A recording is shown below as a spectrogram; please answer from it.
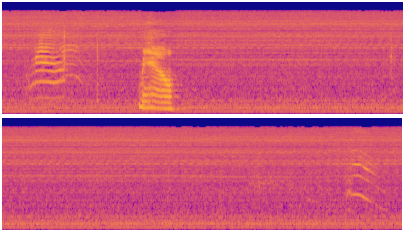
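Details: Ragdoll kittens raised in a home cattery in central Kansas give high, thin meows, one rising-falling cry, then a louder wavering mew, a faint one near the end, over steady room hum after a person says "meow".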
